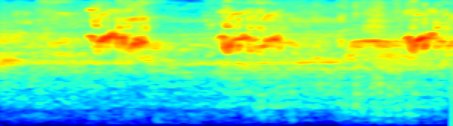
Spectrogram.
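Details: Budgerigar chicks being hand-fed with a bent coffee spoon and syringe, giving raspy, harsh begging calls in three bursts about half a second apart, with a steady high hiss underneath.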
